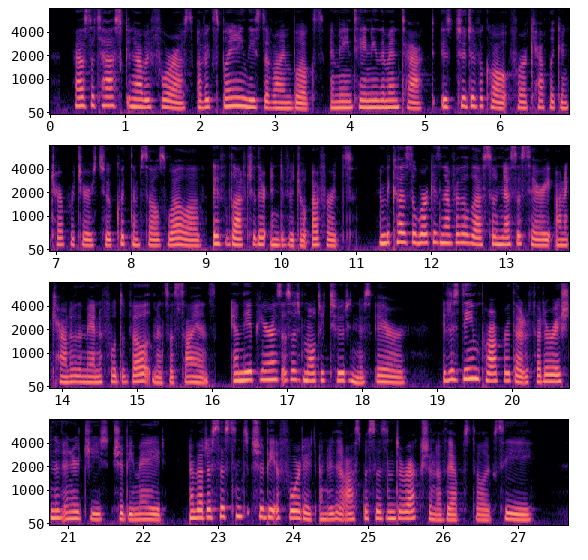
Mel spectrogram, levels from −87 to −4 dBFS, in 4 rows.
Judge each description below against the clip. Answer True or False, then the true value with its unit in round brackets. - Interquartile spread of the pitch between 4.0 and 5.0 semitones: True (4.3 semitones)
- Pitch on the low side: False (195 Hz)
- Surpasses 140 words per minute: True (185 wpm)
